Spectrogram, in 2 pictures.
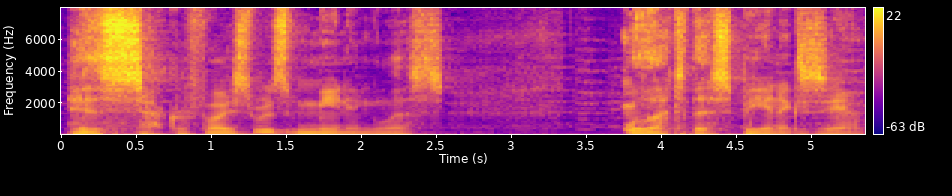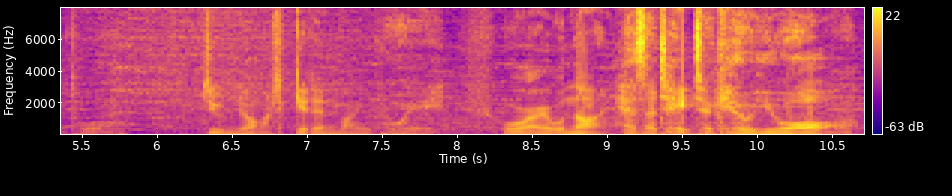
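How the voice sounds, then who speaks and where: A man's voice: deep voice, slow pace, mellow, faint music behind. A man acting a cruel, murderous hedgehog monster in a fan audio drama, threatening and sneering. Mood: sinister threat.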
